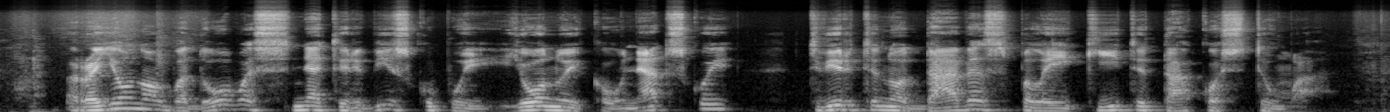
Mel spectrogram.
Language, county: Lithuanian, Kaunas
